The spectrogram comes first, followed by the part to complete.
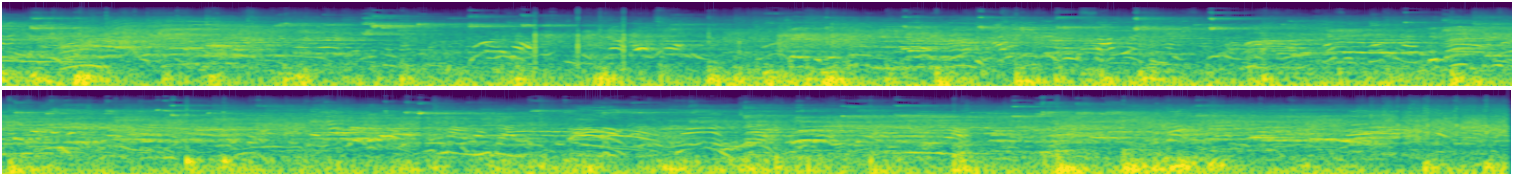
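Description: Youth basketball game in a gym: a basketball bouncing on the hardwood court, sneakers squeaking, and indistinct voices of players and onlookers carrying through the echoing hall.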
